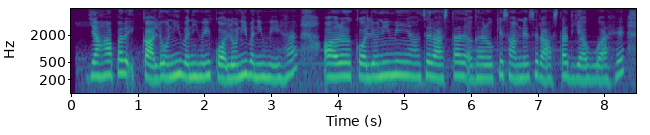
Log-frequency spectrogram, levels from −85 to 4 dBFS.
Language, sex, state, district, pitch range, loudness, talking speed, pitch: Hindi, female, Uttar Pradesh, Etah, 220-250 Hz, -27 LUFS, 170 wpm, 235 Hz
